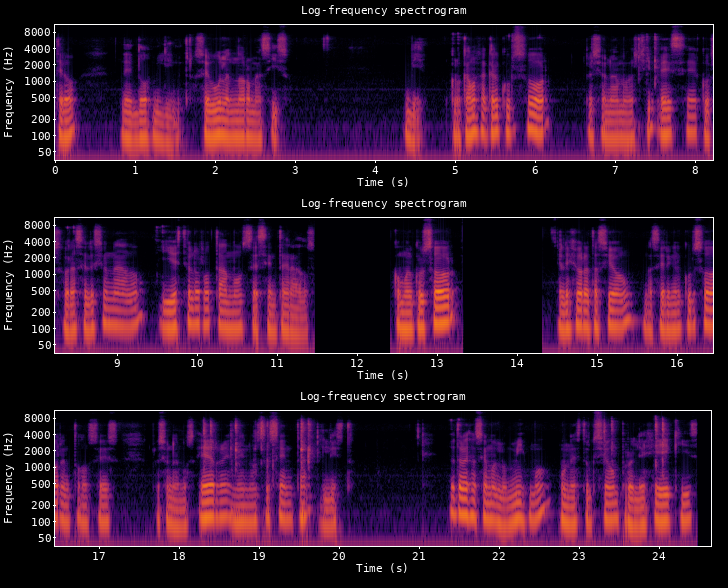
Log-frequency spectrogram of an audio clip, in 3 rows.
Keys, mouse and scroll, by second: 5.1 right click, 7.3 shift+s, 8.5 click, 9.6 right click, 18.3 r, 18.7 KP_Subtract, 19.0 KP_6, 19.1 KP_0, 19.6 KP_Enter, 21.5 right click, 23.3 e, 24.0 x.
